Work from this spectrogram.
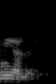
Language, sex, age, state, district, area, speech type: Telugu, male, 18-30, Andhra Pradesh, East Godavari, urban, conversation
